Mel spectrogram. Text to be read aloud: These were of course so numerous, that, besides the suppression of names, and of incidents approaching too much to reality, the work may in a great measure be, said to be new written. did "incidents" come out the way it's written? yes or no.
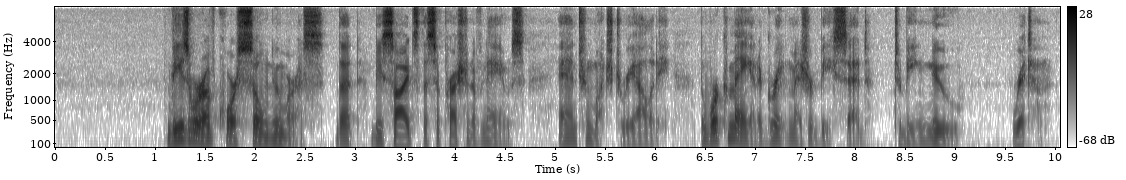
no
